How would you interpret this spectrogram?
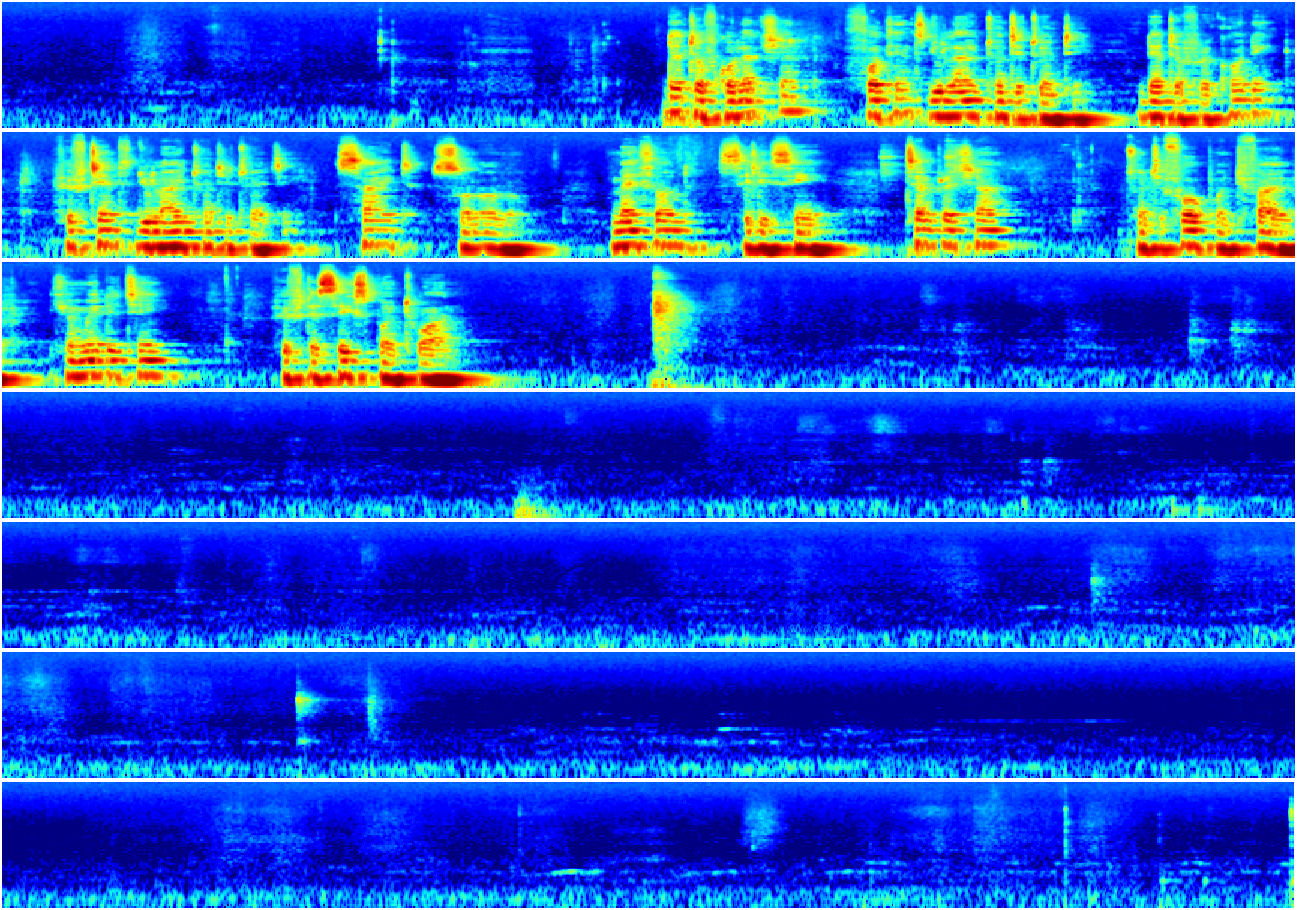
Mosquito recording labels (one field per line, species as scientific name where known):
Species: no mosquito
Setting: cup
